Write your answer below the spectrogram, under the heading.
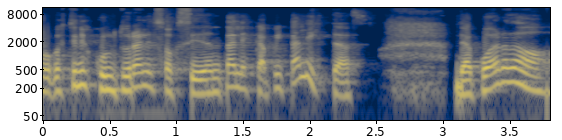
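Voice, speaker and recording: Against a quiet background, a woman with a Buenos Aires accent speaks in a dark, mellow tone with very wide pitch swings. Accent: Buenos Aires Argentine Spanish. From Buenos Aires province, Argentina. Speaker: invited speaker on education and AI. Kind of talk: talk answering audience question.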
